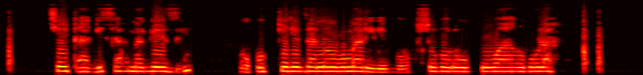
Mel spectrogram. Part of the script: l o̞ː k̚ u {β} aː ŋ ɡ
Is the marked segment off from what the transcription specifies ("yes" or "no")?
yes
